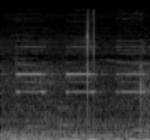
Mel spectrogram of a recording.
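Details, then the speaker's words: Aquaguard water purifier with its red light stuck on: after some seconds it repeats short high electronic beeps over a low hum, an error blamed on the purity sensor (a light-dependent resistor). "so as you can see the red lights are stuck there and after some seconds it will start beeping"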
